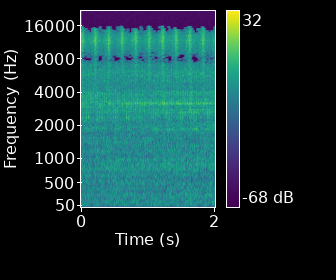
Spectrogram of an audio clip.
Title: Cummins ISX ISX15 compression leak to the exhaust internal engine failure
